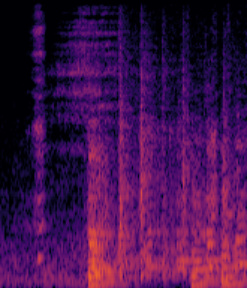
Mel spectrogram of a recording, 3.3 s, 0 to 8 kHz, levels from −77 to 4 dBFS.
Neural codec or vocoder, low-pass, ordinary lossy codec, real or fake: codec, 16 kHz, 16 kbps, FreqCodec, smaller model; none; none; fake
